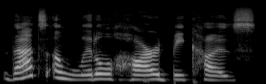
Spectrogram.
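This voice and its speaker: A woman with a fairly high voice chats casually as a podcast player. The sound is very dry, with no room around it. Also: slow, fairly bright tone, no room sound. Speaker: player on an actual-play podcast. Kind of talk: casual panel chat.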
